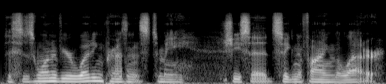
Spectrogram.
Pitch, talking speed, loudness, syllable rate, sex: 125 Hz, 215 wpm, -17 LUFS, 5.7 syllables/s, male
